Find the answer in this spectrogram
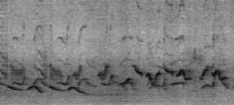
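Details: Chinese hwamei kept as a cage bird in Vietnam, praised for singing high, delivering clear looping whistles that rise and fall in quick succession, each phrase sliding smoothly up and down without pause.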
